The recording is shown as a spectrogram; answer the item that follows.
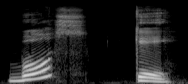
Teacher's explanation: la mayor fuerza de voz en esta palabra también se encuentra en la primera sílaba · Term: acento prosódico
